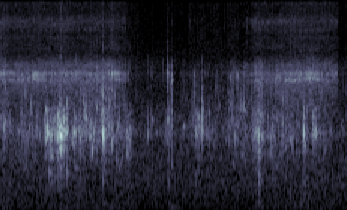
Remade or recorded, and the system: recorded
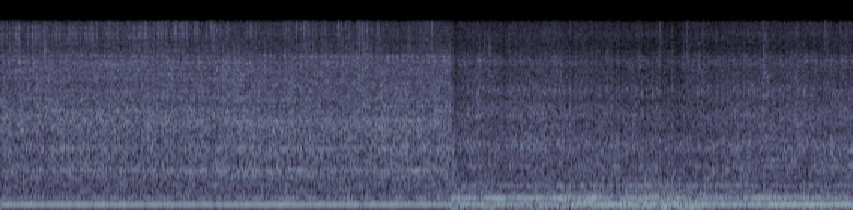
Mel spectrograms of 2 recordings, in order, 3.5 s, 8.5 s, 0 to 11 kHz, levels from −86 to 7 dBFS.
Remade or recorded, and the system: recorded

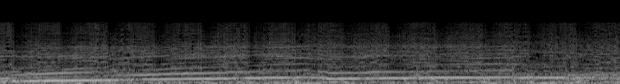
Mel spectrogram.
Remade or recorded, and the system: remade, vocoder, BigVGAN v2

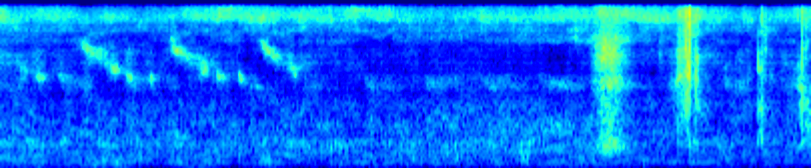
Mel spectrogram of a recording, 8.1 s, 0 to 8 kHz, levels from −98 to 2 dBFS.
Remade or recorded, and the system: remade, codec, SNAC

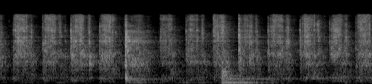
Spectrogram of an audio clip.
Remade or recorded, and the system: remade, codec, HILCodec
